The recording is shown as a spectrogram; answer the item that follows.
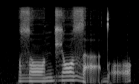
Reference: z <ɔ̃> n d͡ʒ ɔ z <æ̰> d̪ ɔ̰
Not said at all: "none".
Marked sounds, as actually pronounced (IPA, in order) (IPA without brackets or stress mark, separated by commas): ɔ, a̰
